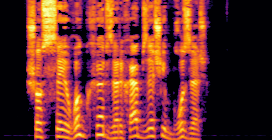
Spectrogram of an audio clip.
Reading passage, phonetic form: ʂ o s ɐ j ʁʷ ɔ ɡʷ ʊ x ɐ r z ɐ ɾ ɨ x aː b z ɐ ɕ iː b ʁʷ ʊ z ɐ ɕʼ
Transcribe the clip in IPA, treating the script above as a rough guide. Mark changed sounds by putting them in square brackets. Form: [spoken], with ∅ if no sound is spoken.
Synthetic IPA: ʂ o s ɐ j ʁʷ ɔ ɡʷ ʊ x ɐ r z ɐ ɾ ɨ x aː b z ɐ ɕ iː b ʁʷ ʊ z ɐ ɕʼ

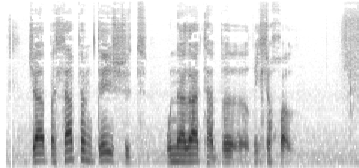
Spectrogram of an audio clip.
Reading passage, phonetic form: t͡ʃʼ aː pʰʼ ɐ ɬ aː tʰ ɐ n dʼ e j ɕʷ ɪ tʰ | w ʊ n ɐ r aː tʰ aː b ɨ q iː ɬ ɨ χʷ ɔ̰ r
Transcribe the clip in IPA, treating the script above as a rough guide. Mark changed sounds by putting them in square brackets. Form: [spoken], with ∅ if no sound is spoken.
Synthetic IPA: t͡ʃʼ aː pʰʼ ɐ ɬ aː [pʰ] ɐ [m] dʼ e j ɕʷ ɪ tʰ | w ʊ n ɐ r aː tʰ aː b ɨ q iː ɬ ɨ χʷ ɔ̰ r

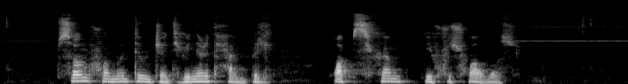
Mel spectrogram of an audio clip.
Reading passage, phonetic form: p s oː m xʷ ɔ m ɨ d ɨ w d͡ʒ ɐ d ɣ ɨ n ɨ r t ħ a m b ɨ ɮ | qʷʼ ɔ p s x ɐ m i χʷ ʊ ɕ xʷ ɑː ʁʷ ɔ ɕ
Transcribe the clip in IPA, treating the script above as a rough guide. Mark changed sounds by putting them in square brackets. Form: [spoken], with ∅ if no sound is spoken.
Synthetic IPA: p s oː m xʷ ɔ m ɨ d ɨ w d͡ʒ ɐ d ɣ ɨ n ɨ r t ħ a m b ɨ ɮ | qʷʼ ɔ p s x ɐ m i [xʷ] ʊ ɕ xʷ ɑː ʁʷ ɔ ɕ

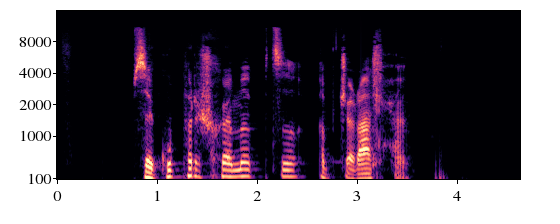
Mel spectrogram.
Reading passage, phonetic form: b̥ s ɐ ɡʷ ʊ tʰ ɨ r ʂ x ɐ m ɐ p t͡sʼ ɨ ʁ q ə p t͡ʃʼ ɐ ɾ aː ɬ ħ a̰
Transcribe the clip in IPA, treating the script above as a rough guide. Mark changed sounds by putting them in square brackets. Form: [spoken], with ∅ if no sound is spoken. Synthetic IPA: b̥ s ɐ ɡʷ ʊ [pʰ] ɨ r ʂ x ɐ m ɐ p t͡sʼ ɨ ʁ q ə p t͡ʃʼ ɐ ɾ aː ɬ ħ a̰

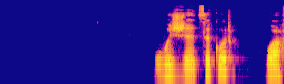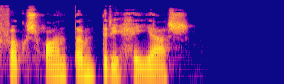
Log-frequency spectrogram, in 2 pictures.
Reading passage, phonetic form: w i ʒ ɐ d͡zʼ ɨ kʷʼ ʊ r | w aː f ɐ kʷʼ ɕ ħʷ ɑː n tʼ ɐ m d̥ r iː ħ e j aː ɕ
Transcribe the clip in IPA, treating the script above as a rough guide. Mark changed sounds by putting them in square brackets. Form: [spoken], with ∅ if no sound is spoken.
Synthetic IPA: w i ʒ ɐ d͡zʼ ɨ kʷʼ ʊ r | w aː f ɐ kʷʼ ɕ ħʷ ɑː n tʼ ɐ m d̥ r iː ħ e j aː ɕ

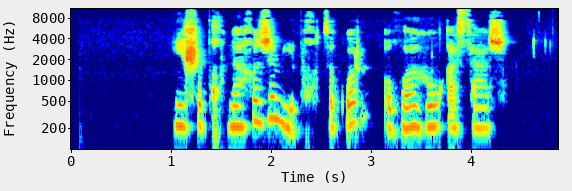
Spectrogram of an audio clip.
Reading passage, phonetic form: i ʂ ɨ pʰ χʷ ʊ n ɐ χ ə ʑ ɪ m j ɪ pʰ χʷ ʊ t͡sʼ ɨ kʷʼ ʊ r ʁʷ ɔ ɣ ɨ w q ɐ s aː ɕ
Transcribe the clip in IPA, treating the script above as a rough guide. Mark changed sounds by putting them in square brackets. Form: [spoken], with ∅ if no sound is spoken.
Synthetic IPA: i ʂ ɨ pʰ χʷ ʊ n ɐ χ ə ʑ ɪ m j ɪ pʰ χʷ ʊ t͡sʼ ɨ kʷʼ ʊ r ʁʷ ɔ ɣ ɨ w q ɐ s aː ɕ

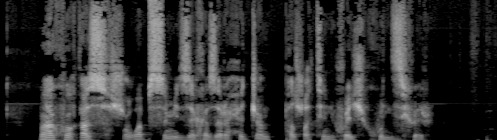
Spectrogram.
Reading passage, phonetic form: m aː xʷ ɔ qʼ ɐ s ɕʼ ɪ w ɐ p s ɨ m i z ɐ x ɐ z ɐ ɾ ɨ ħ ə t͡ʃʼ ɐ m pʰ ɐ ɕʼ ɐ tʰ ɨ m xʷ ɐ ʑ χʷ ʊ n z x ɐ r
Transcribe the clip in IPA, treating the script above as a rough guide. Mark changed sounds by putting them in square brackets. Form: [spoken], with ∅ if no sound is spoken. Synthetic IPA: m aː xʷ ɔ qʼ ɐ s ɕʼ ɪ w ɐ p s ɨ m i z ɐ x ɐ z ɐ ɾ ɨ ħ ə t͡ʃʼ ɐ m pʰ ɐ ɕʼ ɐ tʰ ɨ [n] xʷ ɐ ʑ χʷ ʊ n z x ɐ r

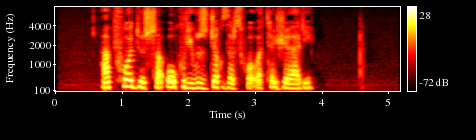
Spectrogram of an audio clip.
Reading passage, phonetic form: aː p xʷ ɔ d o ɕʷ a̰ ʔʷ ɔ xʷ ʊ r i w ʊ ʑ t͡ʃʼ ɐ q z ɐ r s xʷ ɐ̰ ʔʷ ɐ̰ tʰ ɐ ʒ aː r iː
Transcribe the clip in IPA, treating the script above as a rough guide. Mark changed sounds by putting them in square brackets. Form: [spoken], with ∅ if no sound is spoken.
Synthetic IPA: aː [pʰ] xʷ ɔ d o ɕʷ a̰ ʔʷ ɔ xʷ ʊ r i w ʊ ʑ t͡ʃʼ ɐ q z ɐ r s xʷ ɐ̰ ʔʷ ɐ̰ tʰ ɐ ʒ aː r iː

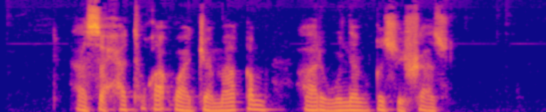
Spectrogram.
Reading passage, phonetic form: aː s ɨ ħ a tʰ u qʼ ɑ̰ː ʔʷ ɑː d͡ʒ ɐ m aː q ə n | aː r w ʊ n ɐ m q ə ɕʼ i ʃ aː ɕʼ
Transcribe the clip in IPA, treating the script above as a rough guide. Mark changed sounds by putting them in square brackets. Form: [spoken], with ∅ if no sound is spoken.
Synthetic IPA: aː s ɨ ħ a tʰ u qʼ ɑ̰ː ʔʷ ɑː d͡ʒ ɐ m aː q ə [m] | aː r w ʊ n ɐ m q ə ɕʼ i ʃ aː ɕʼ

